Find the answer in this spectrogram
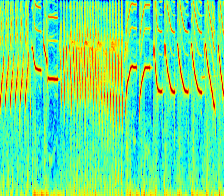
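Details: Canary in strong voice, played as a lure so other canaries start singing: quick trill notes, a lower dense rolling trill, then clear sweeping whistles roughly three per second.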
